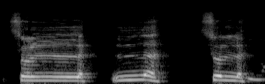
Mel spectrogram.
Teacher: hard for Chinese speakers to say the L at the end of a word because that doesn't happen in Chinese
